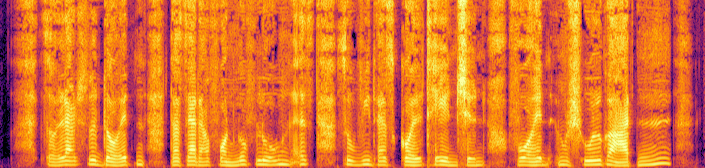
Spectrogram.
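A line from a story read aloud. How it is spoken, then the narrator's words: Giggling. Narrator (German): kicherte Ada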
